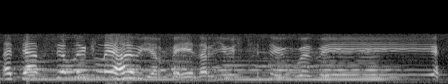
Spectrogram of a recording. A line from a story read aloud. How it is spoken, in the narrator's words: my mother, how she laughed, and then said she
